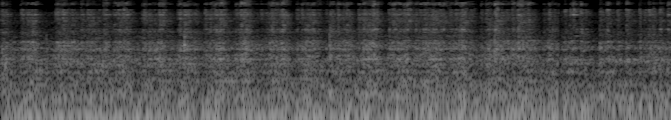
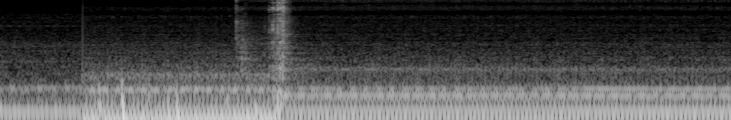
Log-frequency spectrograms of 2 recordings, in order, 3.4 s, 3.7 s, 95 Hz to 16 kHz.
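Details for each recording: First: Modern BMW idling with a loose, uneven metallic rattle: the exhaust valve actuator's bow spring broke and fell out, so the valve flap rattles inside the muffler pipe; fix is replacing the spring. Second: BMW (F34 and B58 engine) after replacing the exhaust valve actuator bow spring, bolts tightened: steady deep exhaust note stepping louder twice after clicks as the flaps open, with no rattle or buzz.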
